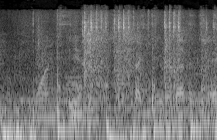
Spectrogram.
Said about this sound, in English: Now two heavy metal doors part.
